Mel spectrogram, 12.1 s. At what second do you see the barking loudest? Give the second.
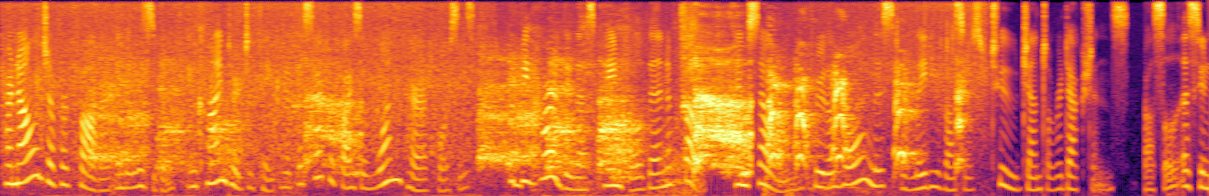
7 s.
